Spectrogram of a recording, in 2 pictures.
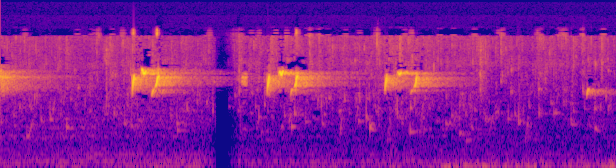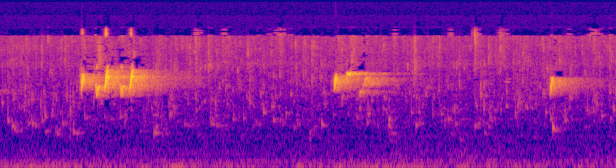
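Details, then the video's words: European goldfinch singing in the Wedani style on an original training tape called Toughza, set over murmuring river water: short bright chattering phrases with twittering notes, separated by brief pauses, over a soft low water hum. "الشريط الويداني الأصلي توغزة بنغمات خرير مياه الأنهار"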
